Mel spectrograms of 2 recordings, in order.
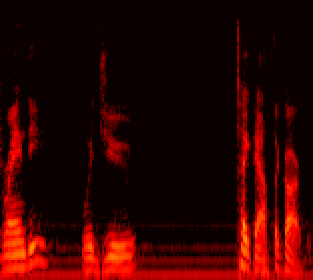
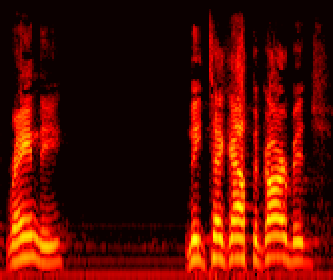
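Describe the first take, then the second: First: A softer, lower mom asking sweetly; mom's gentle ask. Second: A louder, firmer mom reminder. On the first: Mom asking her son to take out the garbage, gently. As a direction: ask it nicely, like a patient mom. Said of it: "Kind of in that voice". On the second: Mom reminding her son again, firmer and louder. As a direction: insist a bit more this time. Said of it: "voice inflection just went up about three decibels". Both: Retold or imitated.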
